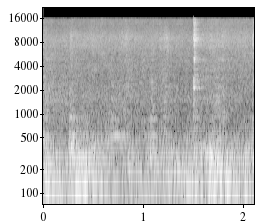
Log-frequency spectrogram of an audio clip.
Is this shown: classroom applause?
no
